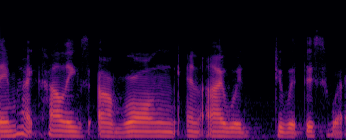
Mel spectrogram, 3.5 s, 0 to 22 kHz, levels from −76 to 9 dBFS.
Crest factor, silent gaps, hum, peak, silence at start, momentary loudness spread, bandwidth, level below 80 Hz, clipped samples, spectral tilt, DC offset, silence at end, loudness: 20 dB; none; none; -10 dBFS; 0 s; 6 LU; 9.4 kHz; -62 dBFS; under 0.1%; -6.5 dB/octave; under 0.1%; 0 s; -29 LUFS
